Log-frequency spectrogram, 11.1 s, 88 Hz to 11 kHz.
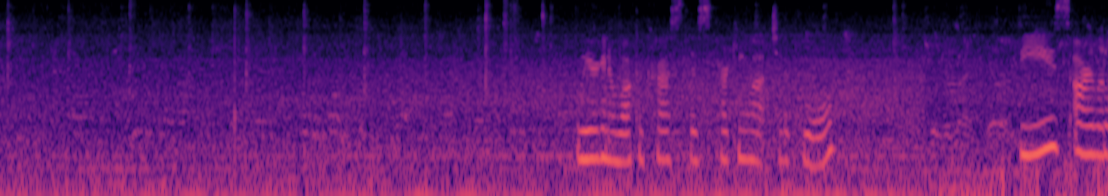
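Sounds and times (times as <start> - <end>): footsteps on pavement: 0.0 - 11.0.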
